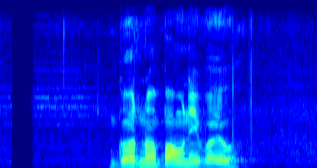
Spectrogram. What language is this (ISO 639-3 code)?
nep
